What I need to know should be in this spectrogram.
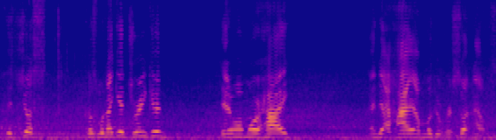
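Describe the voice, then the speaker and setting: Over noticeable background noise, a man with an American accent uses a raised, projected voice at a high pitch, speaking at a moderate pace in a monotone, flat intonation with long, frequent pauses. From Connecticut, Torrington. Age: 60s. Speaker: person struggling with addiction. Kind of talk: interview.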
